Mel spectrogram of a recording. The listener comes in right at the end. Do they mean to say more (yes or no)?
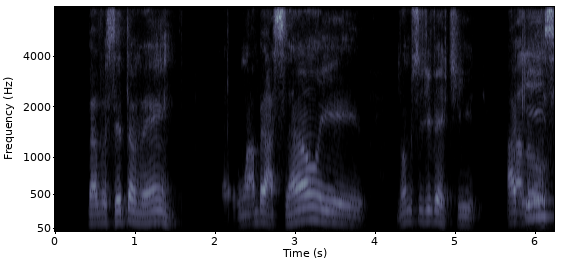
no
